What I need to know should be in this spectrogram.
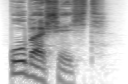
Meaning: upper class
- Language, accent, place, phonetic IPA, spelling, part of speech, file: German, Germany, Berlin, [ˈoːbɐˌʃɪçt], Oberschicht, noun, De-Oberschicht.ogg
